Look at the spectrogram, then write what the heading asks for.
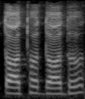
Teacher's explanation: আর দন্ত মানে দাঁত, দেখো এগুলো ত থ দ ধ দাঁতে উচ্চারিত হয় তাই এগুলোর নাম দন্ত বর্ণ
